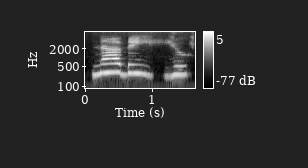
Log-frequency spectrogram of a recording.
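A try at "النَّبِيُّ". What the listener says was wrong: Yeah, so it's an-nabiyyu over here because you're joining the alif.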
